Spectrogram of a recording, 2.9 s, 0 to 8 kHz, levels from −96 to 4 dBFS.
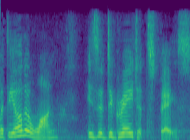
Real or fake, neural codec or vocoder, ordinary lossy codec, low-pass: fake; codec, 16 kHz, 1.1 kbps, Voila-Tokenizer; AAC, 48 kbps; 7.2 kHz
